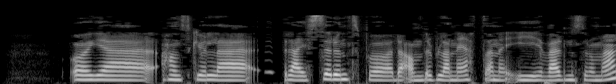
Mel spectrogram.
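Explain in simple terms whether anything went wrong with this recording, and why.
The audio was most likely squeezed through WMA compression at a low setting, which throws away detail to save space. Throughout the speech, nothing above about 10.1 kHz survives, so it sounds dull, with a washy, ringing haze and hiss that rises and falls with the voice.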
